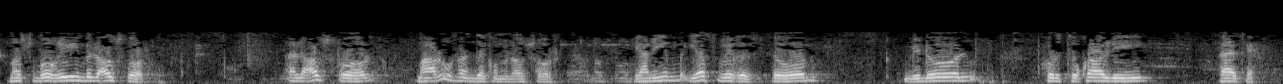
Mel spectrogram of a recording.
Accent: Syria; كانت إلى عهد قريب عندنا في سوريا للرجال.

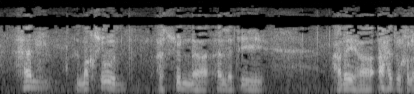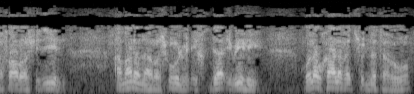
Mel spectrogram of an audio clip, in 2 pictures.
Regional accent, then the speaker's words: Damascus, Damascus Governorate, Syria; لعله تأقلم عندكم كما فعل اخوه عندنا في دمشق

